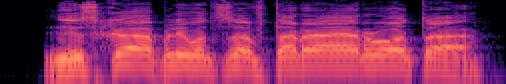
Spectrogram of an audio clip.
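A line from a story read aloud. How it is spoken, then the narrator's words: Barking shout. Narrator (Russian): гаркнул Федор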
